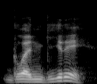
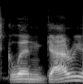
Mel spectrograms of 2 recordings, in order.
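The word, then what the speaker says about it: Glen Garioch: utterly wrong you know one in particular um glenn geary right but she thought she was being really clever cause that oh i can pronounce gaelic words but it's not gary gaelic it's doric which is a different language and she's going it's glenn gary or no it isn't it's glengarry because you're reading it as though it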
